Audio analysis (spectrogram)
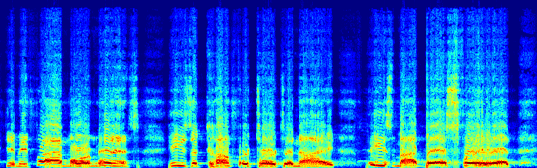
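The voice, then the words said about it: Cracking, strained voice. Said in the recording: “My voice is cracking up.”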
